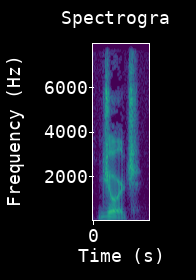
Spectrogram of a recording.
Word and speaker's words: Jorge: Seu, Seu Jorge. George spelled as J-O-G. J-O-R-G-E.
